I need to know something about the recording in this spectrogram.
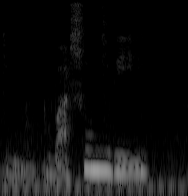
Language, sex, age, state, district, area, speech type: Bengali, female, 45-60, West Bengal, Alipurduar, rural, spontaneous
